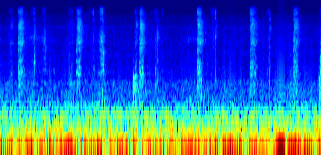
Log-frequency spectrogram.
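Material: Paper.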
